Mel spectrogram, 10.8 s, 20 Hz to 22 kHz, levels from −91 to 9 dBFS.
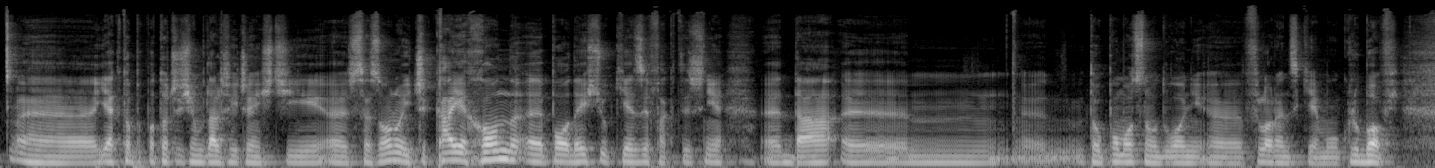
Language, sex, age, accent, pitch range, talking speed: Polish, male, 30-49, native, 125-165 Hz, 115 wpm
